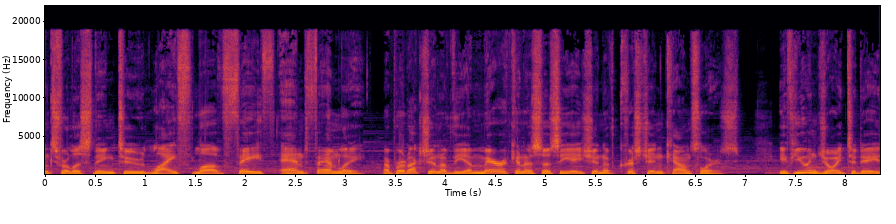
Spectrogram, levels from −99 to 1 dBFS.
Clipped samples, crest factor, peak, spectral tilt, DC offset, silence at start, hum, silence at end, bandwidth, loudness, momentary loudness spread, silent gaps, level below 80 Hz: under 0.1%; 12 dB; -16 dBFS; -5 dB/octave; under 0.1%; 0 s; none; 0 s; 19.5 kHz; -29 LUFS; 4 LU; none; -56 dBFS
